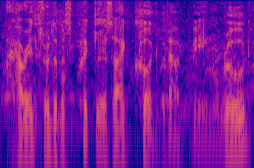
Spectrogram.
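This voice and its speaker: An actor playing a wry returned soldier, narrating his memories in a measured, literary radio-drama style. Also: on the low side, big pitch swings. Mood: wry, reflective. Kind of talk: scripted first-person radio drama narration. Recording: 1980 radio drama cassette, music and crowd behind. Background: music and crowd.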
